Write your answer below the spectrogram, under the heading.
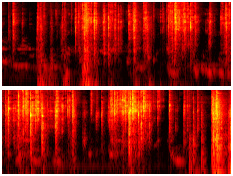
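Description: Bursts of clattering, rattling and clicking, a few times in quick succession with the loudest near the end: keys and a door's lever handle being worked as the door is unlocked.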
